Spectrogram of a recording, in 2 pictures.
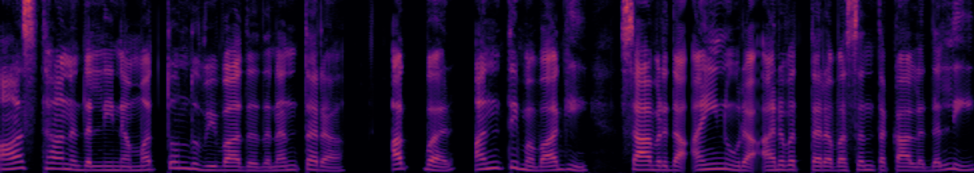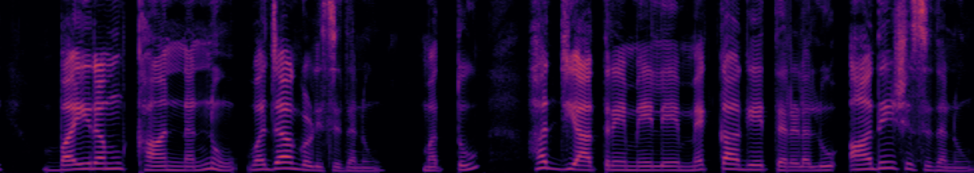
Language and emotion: Kannada, neutral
